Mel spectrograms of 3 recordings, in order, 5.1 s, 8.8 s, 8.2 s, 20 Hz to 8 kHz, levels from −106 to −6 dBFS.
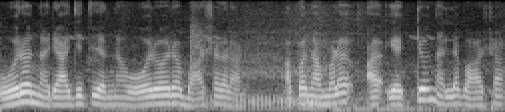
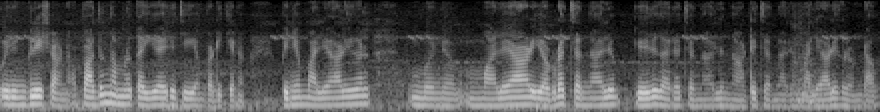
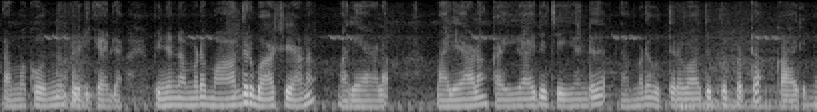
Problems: none marked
